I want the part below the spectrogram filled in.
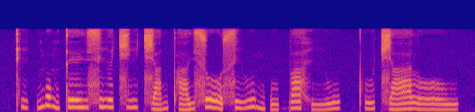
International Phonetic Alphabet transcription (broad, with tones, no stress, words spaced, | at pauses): kʰi˧˩k̚mo˥˨ŋt̪eː˧jsi˧ə̯ t͡ɕi˧t͡ɕa˩˧npʰa˩˧j soː˥˨si˧ʋu˥˨mʔu˩˧ ba˧hi˩˧w | pʰu˩˧t͡ɕaː˩˧loː˩w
